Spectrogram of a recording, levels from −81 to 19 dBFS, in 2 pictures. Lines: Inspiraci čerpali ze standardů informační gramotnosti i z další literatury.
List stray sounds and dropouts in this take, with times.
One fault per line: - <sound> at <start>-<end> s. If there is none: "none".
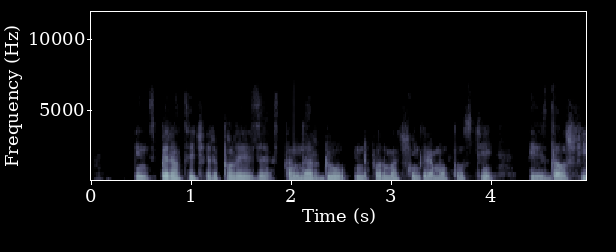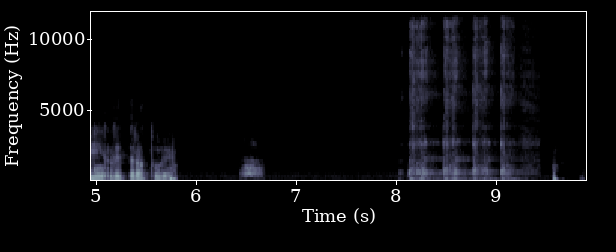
- bark at 6.4-6.7 s
- cough at 8.0-9.5 s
